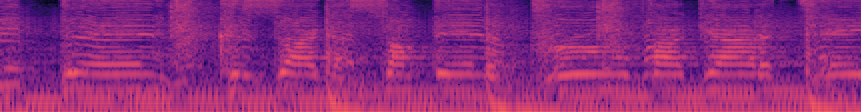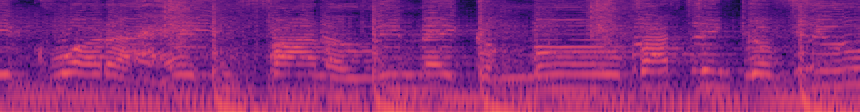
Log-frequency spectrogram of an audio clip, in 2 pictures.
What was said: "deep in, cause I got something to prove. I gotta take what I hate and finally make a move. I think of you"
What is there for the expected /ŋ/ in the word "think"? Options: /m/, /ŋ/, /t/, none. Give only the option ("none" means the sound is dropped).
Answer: /ŋ/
